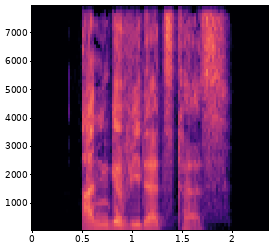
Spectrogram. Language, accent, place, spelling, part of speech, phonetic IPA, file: German, Germany, Berlin, angewidertstes, adjective, [ˈanɡəˌviːdɐt͡stəs], De-angewidertstes.ogg
- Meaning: strong/mixed nominative/accusative neuter singular superlative degree of angewidert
